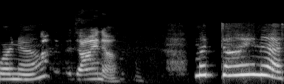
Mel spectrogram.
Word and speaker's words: Medina: Medina. See, you pronounced it correctly. It's not Medina, like everybody wants to say. It's Medina.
